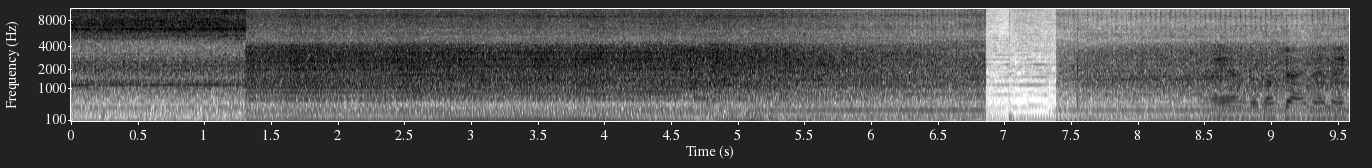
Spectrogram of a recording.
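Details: Toyota after radiator fan motor replacement and coolant top-up, engine started for test, fan should run low with aircon on: idle, then steady rushing whoosh of air holding evenly; new fan running normally.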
